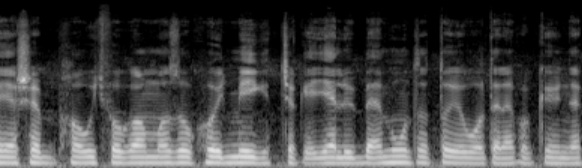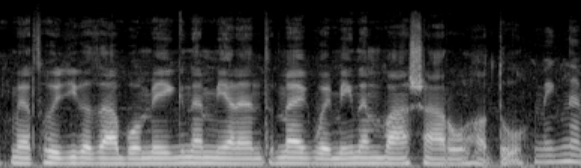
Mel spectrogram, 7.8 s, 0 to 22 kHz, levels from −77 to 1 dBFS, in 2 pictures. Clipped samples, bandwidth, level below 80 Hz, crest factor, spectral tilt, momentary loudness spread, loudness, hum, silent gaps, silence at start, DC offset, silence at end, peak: under 0.1%; 14.5 kHz; -40 dBFS; 14 dB; -6.5 dB/octave; 6 LU; -17 LUFS; none; none; 0 s; under 0.1%; 0 s; -2 dBFS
